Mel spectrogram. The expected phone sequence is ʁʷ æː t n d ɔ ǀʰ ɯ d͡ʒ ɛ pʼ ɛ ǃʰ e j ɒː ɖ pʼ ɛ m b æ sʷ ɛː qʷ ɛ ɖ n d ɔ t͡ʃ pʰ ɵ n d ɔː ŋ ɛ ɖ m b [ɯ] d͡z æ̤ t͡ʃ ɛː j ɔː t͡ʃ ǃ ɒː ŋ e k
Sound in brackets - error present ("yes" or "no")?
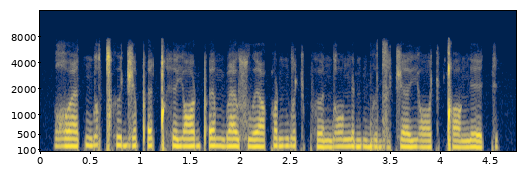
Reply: no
